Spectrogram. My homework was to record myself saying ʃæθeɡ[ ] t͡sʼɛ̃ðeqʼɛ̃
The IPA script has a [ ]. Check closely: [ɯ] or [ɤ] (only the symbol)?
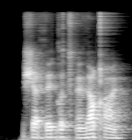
ɤ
